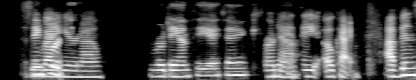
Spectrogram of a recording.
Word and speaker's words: Rodanthe: was younger I watched the movie Nights in rodante or Knights and rodents I don't know how it said does anybody here know Rodanthe I think okay I've been saying it wrong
